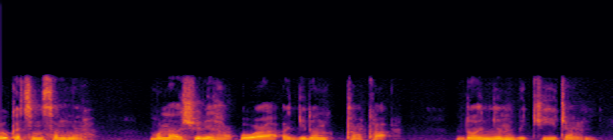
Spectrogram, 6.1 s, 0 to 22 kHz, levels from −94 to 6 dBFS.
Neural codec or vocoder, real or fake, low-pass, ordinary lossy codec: autoencoder, 22.05 kHz, a latent of 192 numbers a frame, VITS, trained on one speaker; fake; 9.9 kHz; none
